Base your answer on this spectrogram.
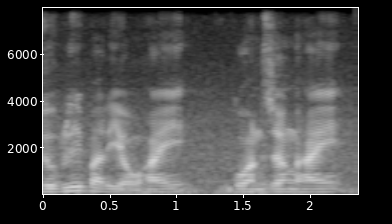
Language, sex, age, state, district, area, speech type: Bodo, male, 30-45, Assam, Chirang, rural, spontaneous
